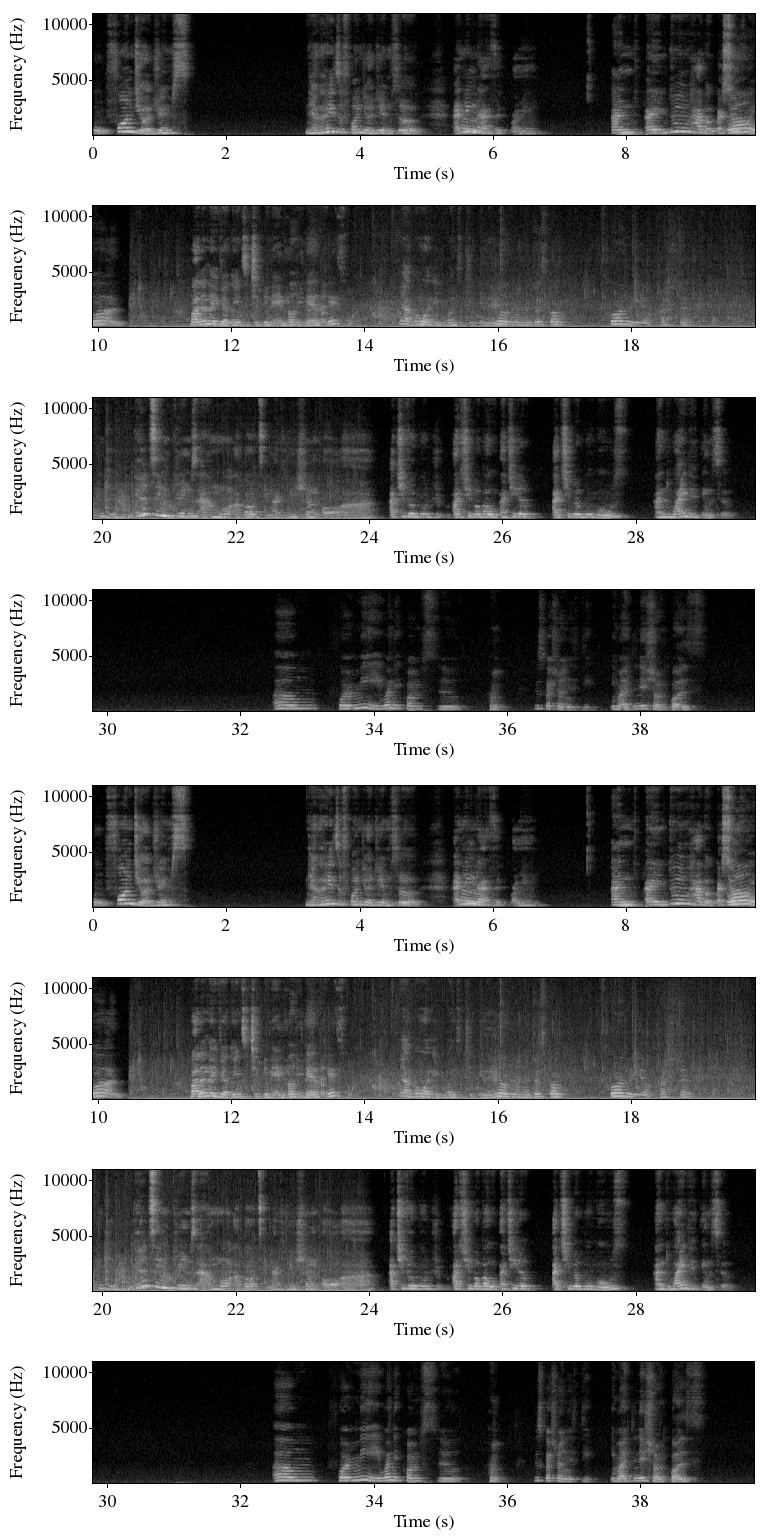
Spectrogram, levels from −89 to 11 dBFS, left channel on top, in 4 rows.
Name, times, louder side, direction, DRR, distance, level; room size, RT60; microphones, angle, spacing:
voice 1, 0.0-1.4 3.2-4.8 5.1-6.6 7.8-10.3 11.4-13.3 14.5-16.1 19.9-24.0 24.3-26.4 26.7-27.8 28.3-29.4, equal, 55° right, -1 dB, 2.9 m, -24 dB
voice 2, 5.5-5.9 9.5-10.3 12.8-13.6 15.9-17.0 17.7-18.9 32.5-33.1 33.5-35.3 35.7-35.9 36.4-37.2 37.5-38.9, right 4 dB, 70° right, 6 dB, 0.6 m, -24 dB
sound 1, 10.5-24.0, right 2 dB, 20° right, 0.6 m, -34 dB
8.2 x 3.1 x 3.7 m, 0.37 s
head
